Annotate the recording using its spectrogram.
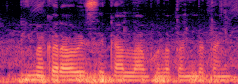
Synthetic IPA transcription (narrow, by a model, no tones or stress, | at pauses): bimakəɾawesekalːabʱɦolat̪ənbət̪əŋ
